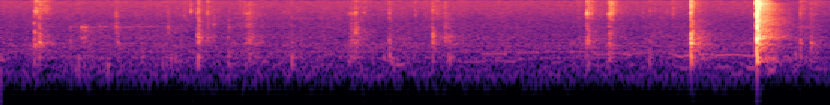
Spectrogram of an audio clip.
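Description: Scattered light clicks and taps from handling a football helmet and mouth guard, with one sharper click near the end.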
